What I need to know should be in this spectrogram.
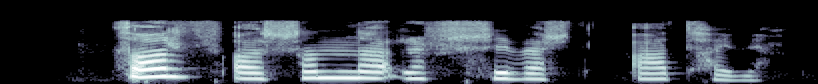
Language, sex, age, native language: Icelandic, male, 18-19, Icelandic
